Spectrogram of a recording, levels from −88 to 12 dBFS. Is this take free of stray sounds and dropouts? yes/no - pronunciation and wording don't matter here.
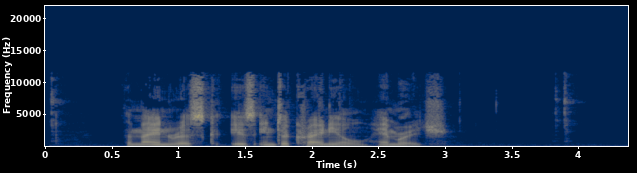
yes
